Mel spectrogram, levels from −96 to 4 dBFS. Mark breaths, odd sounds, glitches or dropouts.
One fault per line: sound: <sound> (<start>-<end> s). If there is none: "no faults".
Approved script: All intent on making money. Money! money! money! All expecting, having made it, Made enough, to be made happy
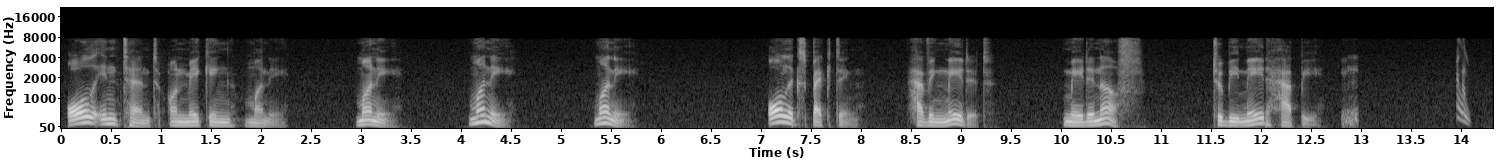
sound: laugh (12.8-13.0 s)
sound: chirp (14.0-14.1 s)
